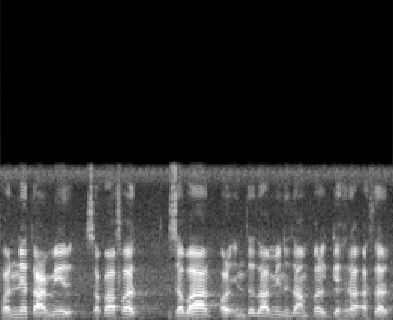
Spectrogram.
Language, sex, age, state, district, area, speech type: Urdu, male, 60+, Delhi, North East Delhi, urban, spontaneous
